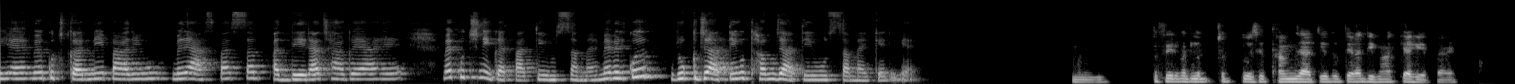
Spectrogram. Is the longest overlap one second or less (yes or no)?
yes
